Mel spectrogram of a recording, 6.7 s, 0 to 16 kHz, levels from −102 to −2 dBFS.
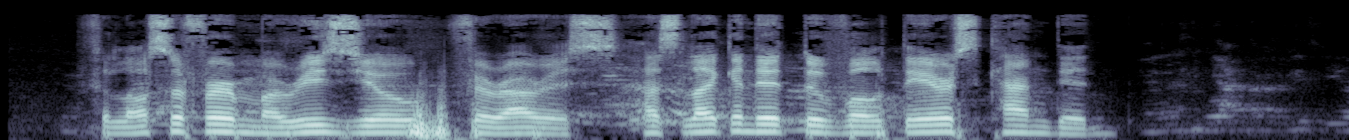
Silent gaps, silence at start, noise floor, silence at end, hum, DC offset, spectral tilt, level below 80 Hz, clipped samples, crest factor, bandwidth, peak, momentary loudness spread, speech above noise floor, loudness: none; 0.45 s; -60 dBFS; 1.25 s; none; under 0.1%; -4 dB/octave; -44 dBFS; under 0.1%; 16 dB; 11.5 kHz; -4 dBFS; 8 LU; 40 dB; -20 LUFS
